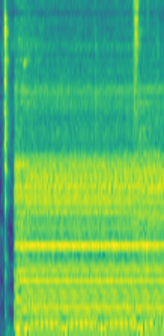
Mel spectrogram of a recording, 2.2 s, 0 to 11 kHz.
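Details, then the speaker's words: 1975 Sony TC-136SD cassette recorder, gummed-up unit being restored, played through an external amplifier and speakers: a constant steady low 50 Hz hum instead of the music on the tape, an electronics fault in the playback. "yep yep that's that's a nice 50 hertz hum of some sort yeah that's interesting um let's turn that off that was an interesting Buzz"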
